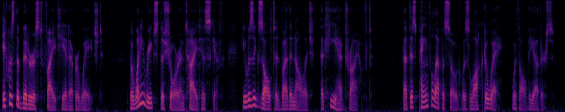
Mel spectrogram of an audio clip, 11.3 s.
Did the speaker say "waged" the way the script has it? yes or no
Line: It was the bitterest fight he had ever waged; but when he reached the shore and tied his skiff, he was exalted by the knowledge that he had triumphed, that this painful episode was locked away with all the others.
yes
